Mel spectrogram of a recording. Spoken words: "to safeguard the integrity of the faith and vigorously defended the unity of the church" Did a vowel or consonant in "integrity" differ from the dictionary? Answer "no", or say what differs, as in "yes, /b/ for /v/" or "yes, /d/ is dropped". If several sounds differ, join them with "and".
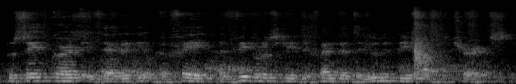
no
